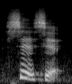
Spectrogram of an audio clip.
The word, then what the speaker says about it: 谢谢: Our first word is 谢谢, which means thank you. Notice that the second syllable is usually light and unstressed, like 谢谢, 谢谢.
